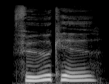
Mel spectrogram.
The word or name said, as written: fødekæde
